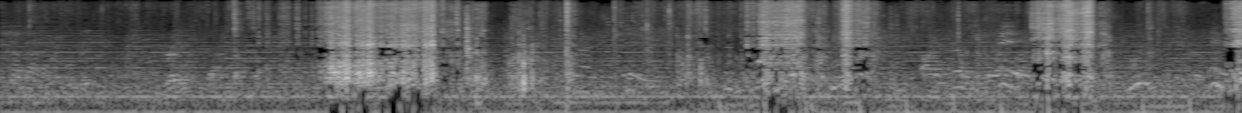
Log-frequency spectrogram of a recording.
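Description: Artificial flower stems and plastic leaves rustling in several short bursts as they are handled and pushed into floral foam in a tin bucket.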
